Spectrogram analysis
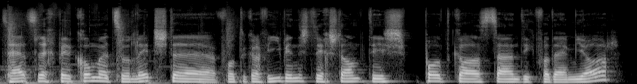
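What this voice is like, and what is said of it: Swiss German dialect. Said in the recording (German): “Fotografie-Podcast in Schweizer Mundart”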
